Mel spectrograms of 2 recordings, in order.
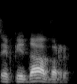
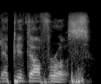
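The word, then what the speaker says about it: Επίδαυρος: and where the amphitheater, you said in Russian they would pronounce epidavr, so it's very similar to what you've said. My Greek friend used to call it epidavros. Epidavros. Okay, maybe yeah. The ending in Russian it's cut off.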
